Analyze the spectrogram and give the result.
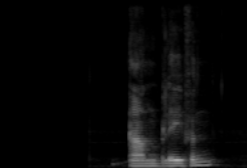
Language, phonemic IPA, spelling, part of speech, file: Dutch, /ˈamblevə(n)/, aanbleven, verb, Nl-aanbleven.ogg
- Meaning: inflection of aanblijven: 1. plural dependent-clause past indicative 2. plural dependent-clause past subjunctive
